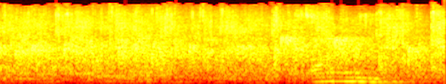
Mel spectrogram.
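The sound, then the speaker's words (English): Audience applause at an awards ceremony: dense, steady clapping from a crowd that holds at an even, loud level for about two seconds, with a brief vocal cheer rising through it near the end. “huge round of applause for everyone who completed.”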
